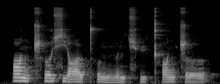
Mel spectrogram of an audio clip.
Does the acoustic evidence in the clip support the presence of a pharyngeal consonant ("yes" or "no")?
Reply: no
